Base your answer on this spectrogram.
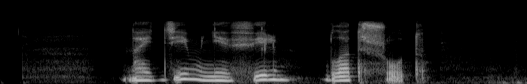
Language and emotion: Russian, neutral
